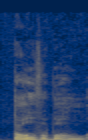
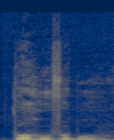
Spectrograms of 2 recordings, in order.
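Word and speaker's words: תהו ובהו: Itu bahasa Ibraninya, tohu vebohu. Artinya, saya nggak tahu apakah apa yang saya sebutkan itu cara pengucapannya benar ya.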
